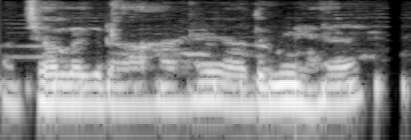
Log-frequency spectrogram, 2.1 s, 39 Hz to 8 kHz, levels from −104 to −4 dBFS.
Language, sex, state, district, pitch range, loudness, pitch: Hindi, male, Bihar, Purnia, 155-165 Hz, -16 LUFS, 155 Hz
